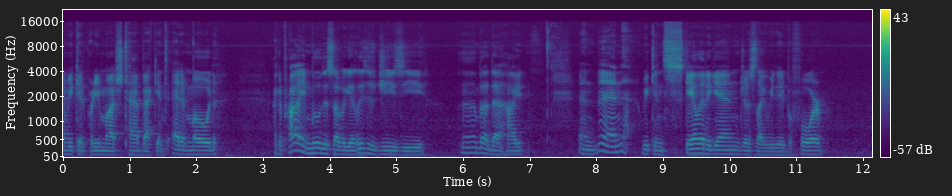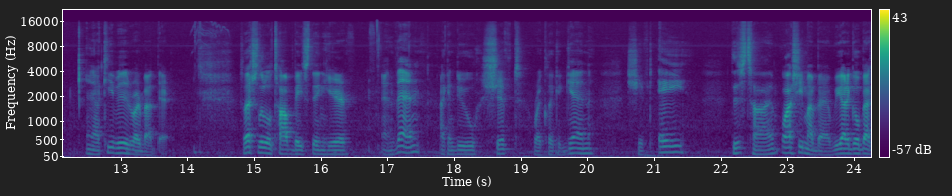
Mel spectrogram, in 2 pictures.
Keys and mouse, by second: 1.0 Tab, 4.4 g, 9.4 s, 14.1 click, 19.5 shift+right click, 20.9 shift+a.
